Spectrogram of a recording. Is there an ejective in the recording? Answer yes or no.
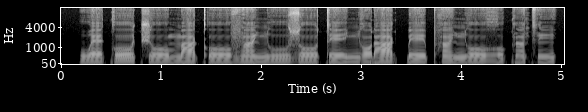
yes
